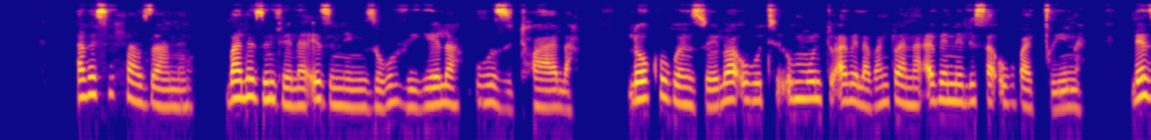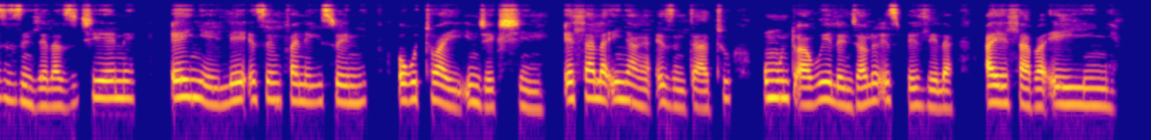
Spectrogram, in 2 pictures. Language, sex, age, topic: North Ndebele, female, 36-49, health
